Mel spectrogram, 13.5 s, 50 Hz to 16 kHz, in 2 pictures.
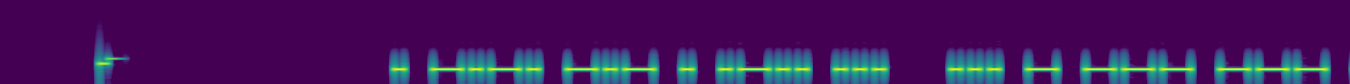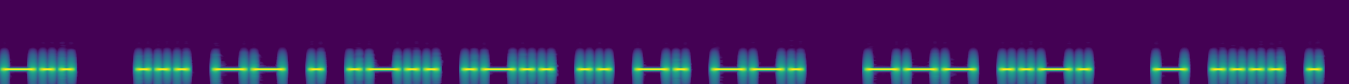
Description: Morse code, heard as a keyed tone, about 25 wpm, 700 Hz. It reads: ECKELS STOOD SMELLING OF THE
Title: A Sound Of Thunder 25wpm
